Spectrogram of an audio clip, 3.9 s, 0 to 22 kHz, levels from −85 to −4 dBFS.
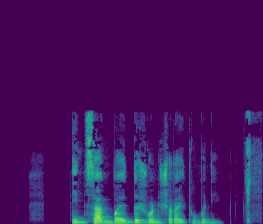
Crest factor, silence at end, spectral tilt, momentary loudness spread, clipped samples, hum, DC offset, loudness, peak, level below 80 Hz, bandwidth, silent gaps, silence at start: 24 dB; 0.15 s; -4 dB/octave; 17 LU; under 0.1%; none; under 0.1%; -23 LUFS; 0 dBFS; -60 dBFS; 11.5 kHz; 3.37-3.42 s, 3.54-3.64 s; 1.05 s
